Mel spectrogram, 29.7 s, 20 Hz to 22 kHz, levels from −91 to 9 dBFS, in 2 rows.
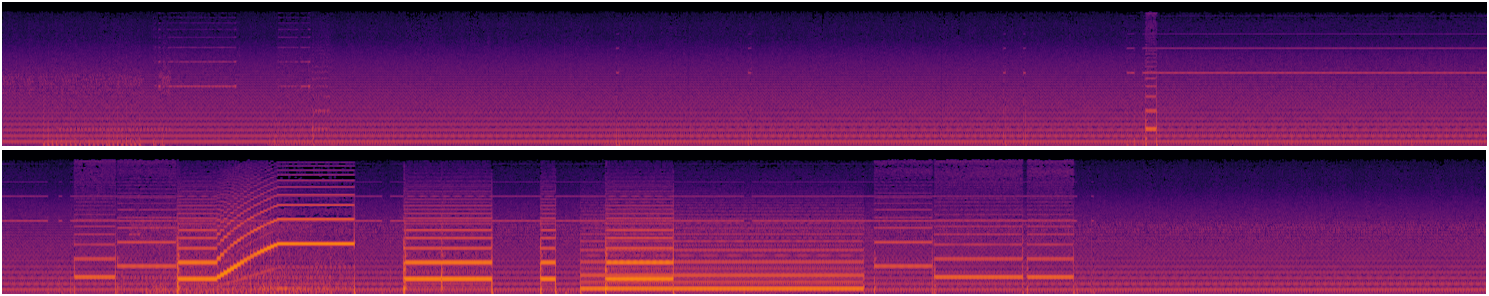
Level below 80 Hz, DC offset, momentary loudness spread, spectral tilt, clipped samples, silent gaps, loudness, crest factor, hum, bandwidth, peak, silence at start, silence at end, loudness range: -50 dBFS; under 0.1%; 19 LU; -4.5 dB/octave; under 0.1%; none; -23 LUFS; 22 dB; 60 Hz at -50 dBFS; 17 kHz; -6 dBFS; 0 s; 0 s; 18 LU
